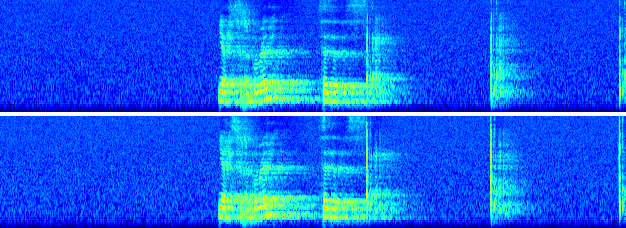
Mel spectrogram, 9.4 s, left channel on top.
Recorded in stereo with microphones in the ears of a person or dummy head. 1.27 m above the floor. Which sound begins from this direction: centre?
A woman speaking, at 3.3 s.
